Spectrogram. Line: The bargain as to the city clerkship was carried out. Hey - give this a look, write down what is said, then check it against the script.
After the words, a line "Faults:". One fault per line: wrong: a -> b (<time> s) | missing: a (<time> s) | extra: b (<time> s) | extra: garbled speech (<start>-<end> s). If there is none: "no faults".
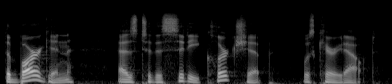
The bargain as to the city clerkship was carried out.
Faults:
no faults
